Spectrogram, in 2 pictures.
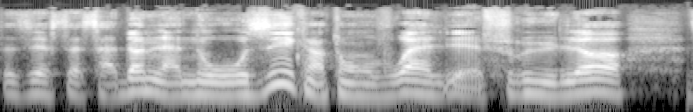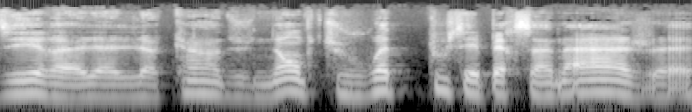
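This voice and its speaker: In a very clean recording with a silent background, a man with a plain, everyday voice, medium in pitch, speaks at a fairly slow pace with fairly even intonation. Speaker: philosopher and author. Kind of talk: public debate. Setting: bookstore event with audience.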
